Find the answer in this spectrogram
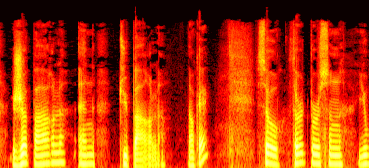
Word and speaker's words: tu parles: parle and tu parles, even if there is a small difference in the writing because you've got this final S for tu, it is the same pronunciation. So it's je parle and tu parles.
